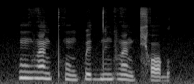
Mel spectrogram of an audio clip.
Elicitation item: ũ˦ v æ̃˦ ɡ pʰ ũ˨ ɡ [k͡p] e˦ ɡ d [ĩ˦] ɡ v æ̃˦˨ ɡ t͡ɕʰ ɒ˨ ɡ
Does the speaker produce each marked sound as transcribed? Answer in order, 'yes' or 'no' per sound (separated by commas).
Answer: yes, yes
